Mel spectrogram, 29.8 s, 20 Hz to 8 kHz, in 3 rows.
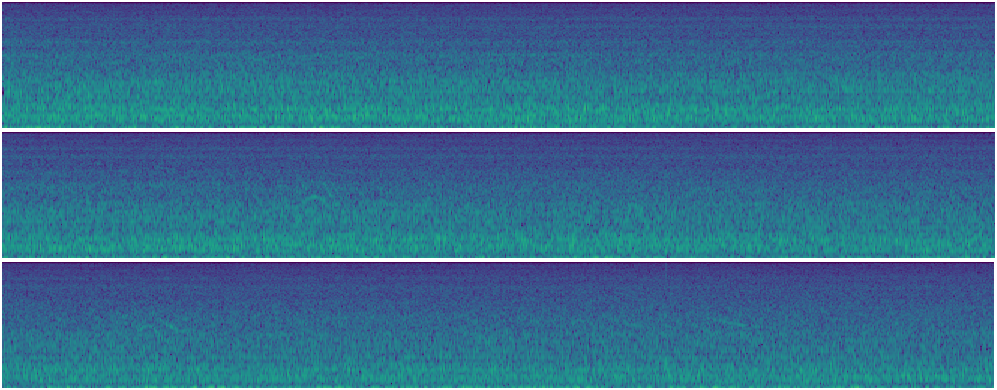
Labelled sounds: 12.9	13.7	killer whale, Bigg's (transient), 0.10 to 3.0 kHz
21.0	21.9	killer whale, Bigg's (transient), call T04, 0.10 to 3.0 kHz
25.4	27.9	killer whale, Bigg's (transient), 0.60 to 2.9 kHz

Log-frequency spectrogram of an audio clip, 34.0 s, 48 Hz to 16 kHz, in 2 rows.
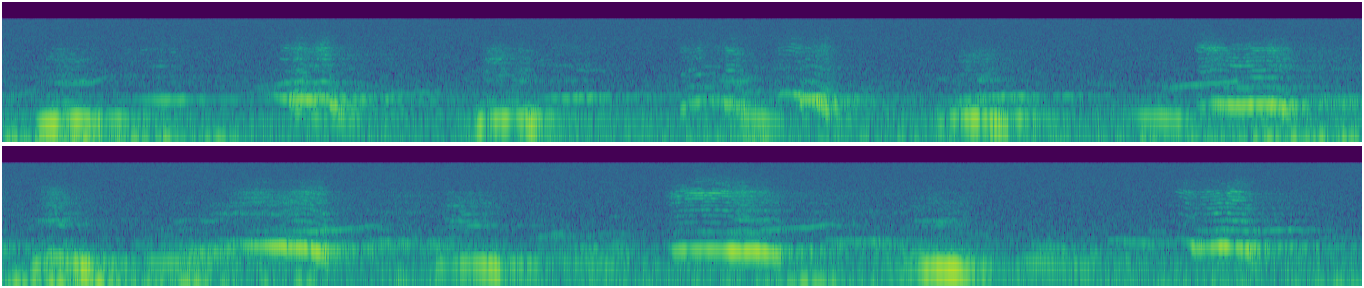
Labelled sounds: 3.5	4.1	humpback whale, 2.0 to 2.5 kHz
6.0	6.3	humpback whale, 1.2 to 1.6 kHz
6.7	7.2	humpback whale, 1.1 to 1.2 kHz
8.7	10.3	humpback whale, 1.0 to 2.5 kHz
12.0	12.2	humpback whale, 1.5 to 1.9 kHz
14.9	16.0	humpback whale, 0.83 to 2.8 kHz
19.6	21.0	humpback whale, 0.86 to 2.5 kHz
22.5	22.8	humpback whale, 1.2 to 1.4 kHz
25.3	26.6	humpback whale, 1.1 to 2.8 kHz
31.6	32.6	humpback whale, 0.80 to 2.7 kHz

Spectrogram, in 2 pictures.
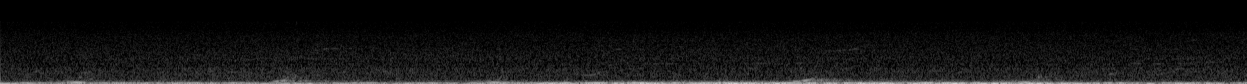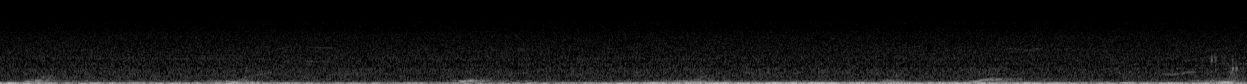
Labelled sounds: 15.6	15.8	humpback whale, 2.0 to 2.2 kHz

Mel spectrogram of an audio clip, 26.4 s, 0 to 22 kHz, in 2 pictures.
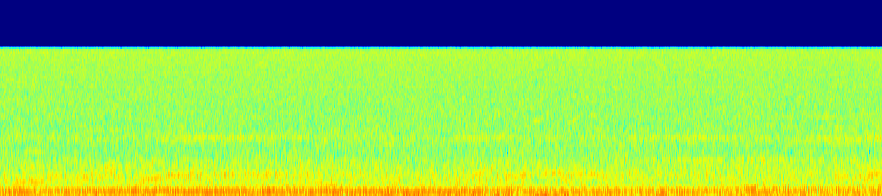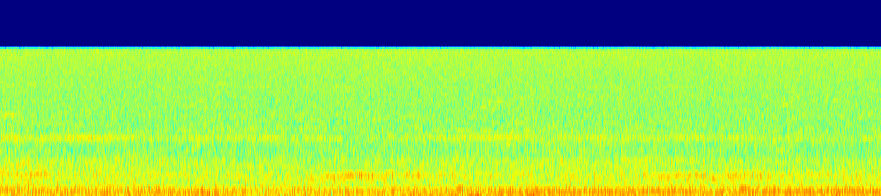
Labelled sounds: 13.3	13.5	humpback whale, 1.9 to 2.1 kHz

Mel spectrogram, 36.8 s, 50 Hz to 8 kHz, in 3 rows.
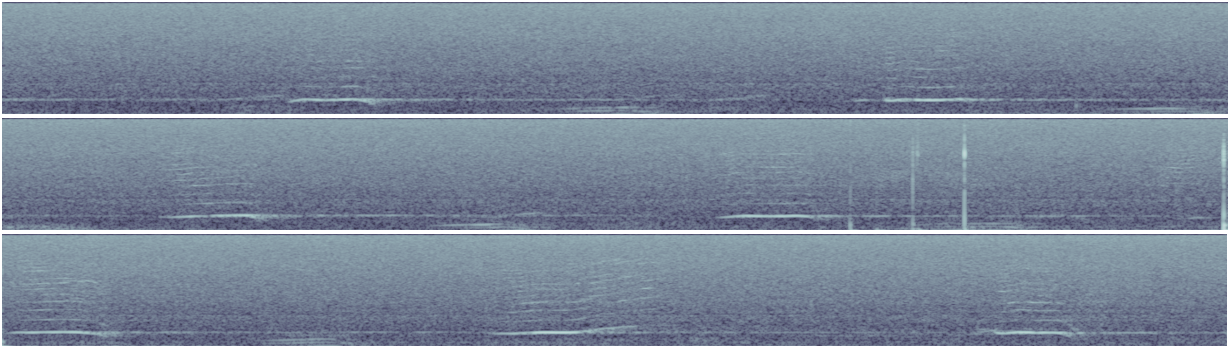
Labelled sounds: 13.9	14.3	humpback whale, 2.1 to 2.3 kHz
19.8	20.1	humpback whale, 2.2 to 2.3 kHz
24.8	25.5	humpback whale, 0.93 to 2.7 kHz
29.7	30.6	humpback whale, 1.2 to 1.6 kHz
34.8	35.0	humpback whale, 1.2 to 1.3 kHz

